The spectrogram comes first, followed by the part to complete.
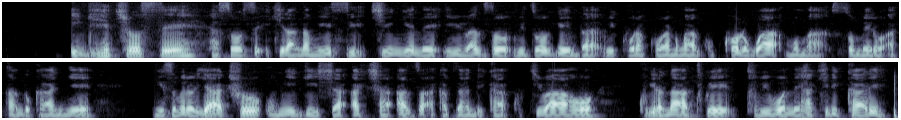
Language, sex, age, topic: Rundi, male, 36-49, education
